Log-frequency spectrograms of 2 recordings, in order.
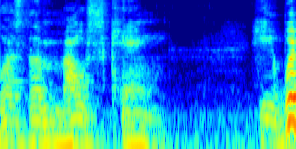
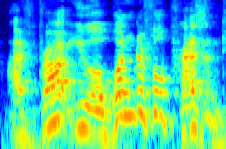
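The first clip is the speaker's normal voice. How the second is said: excited gift-giver; 5 semitones higher, 7 dB louder than usual. A narrator's reading. Godfather presents his gift.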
